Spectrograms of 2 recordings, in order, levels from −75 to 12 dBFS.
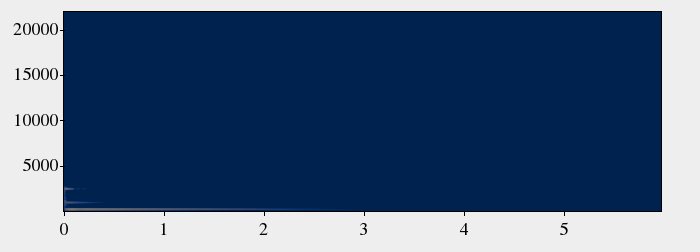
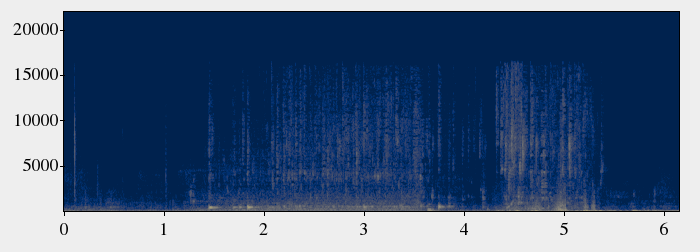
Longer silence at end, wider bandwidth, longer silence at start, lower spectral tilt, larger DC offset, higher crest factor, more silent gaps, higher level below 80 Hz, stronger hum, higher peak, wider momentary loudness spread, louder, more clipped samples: first, 3.6 s vs 0 s; second, 2.8 kHz vs 17 kHz; about the same, 0 s vs 0 s; second, -2.5 dB/octave vs -4.5 dB/octave; neither; about the same, 18 dB vs 18 dB; neither; second, under -90 dBFS vs -36 dBFS; neither; second, -30 dBFS vs -12 dBFS; first, 23 LU vs 18 LU; second, -45 LUFS vs -34 LUFS; neither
